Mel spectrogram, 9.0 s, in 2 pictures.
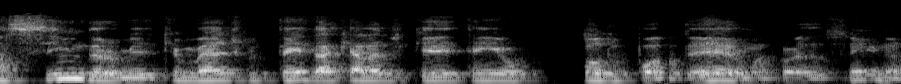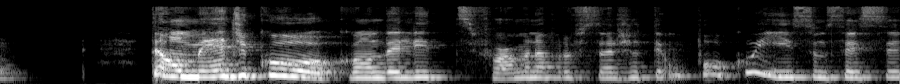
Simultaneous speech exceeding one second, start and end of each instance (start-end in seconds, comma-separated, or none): none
